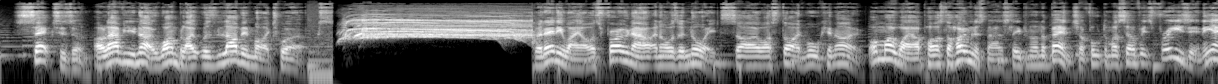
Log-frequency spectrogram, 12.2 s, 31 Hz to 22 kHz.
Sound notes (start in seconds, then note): 3.3 people screaming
